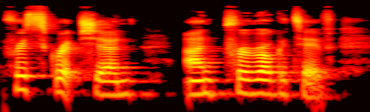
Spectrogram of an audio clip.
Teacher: the stress is meant to be on the second syllable in those words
